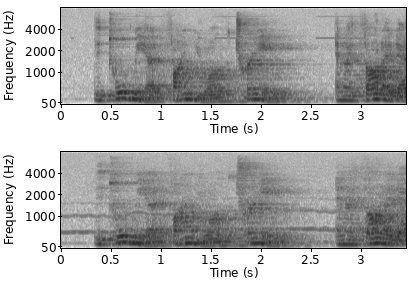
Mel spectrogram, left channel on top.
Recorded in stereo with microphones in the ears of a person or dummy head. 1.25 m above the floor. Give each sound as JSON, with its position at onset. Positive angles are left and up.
{"t": 0.3, "sound": "a man speaking", "side_deg": 60, "distance_m": 0.7}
